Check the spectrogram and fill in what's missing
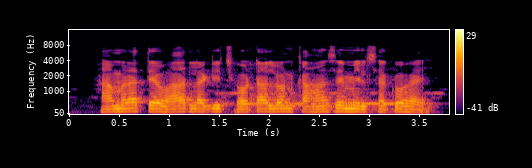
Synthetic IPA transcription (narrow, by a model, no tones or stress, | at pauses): hɐmɾat̪eːʋɦaːɾləɡit͡ʃʰoːʈaloːnkəɦãsemɪlsəkoɦɛː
